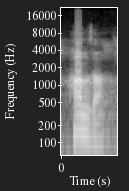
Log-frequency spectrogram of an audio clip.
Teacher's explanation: উচ্চারণ হয় হা সমস্ত জায়গা পাক থাকে হা তারপরে হামজা হামজা হামজা আর হা এক জায়গায় উচ্চারণ হয় হামজা হামজা একেবারে হলকের শুরু হইতে হলক মানে কণ্ঠনালী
